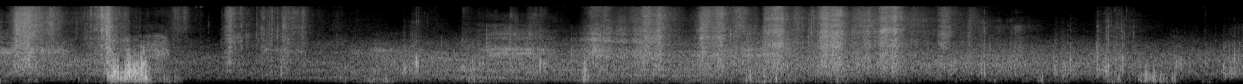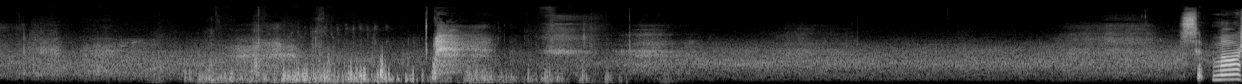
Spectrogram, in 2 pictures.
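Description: Footsteps on dry leaf litter and grass, a quick run of short rustling steps through the first ten seconds, then sparser. A low rushing swell comes in around fifteen seconds in.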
